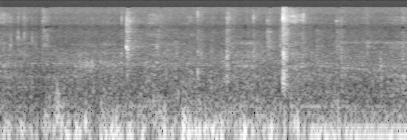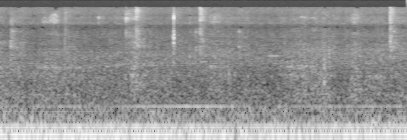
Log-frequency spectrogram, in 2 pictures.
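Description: A steady low engine rumble with a faint steady hum above it, setting in about four seconds in after a few seconds of uneven low rumbling.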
